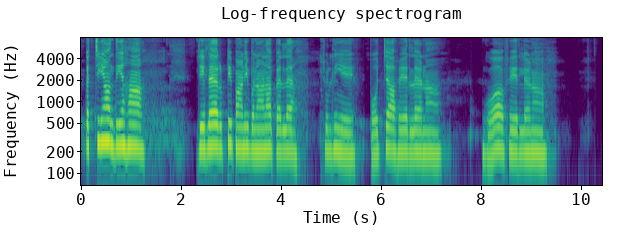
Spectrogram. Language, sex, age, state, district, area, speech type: Dogri, female, 30-45, Jammu and Kashmir, Samba, rural, spontaneous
